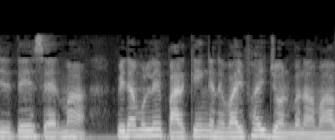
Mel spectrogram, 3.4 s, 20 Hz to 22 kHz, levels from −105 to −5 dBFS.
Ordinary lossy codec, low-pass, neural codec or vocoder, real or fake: none; none; none; real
